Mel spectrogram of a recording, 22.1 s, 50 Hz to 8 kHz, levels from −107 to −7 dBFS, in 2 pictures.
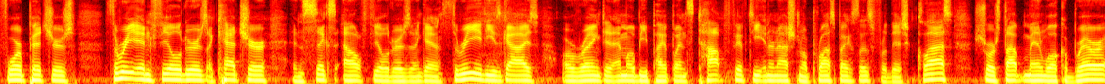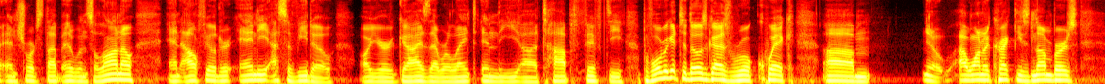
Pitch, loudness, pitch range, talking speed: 130 Hz, -19 LUFS, 120-145 Hz, 180 wpm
